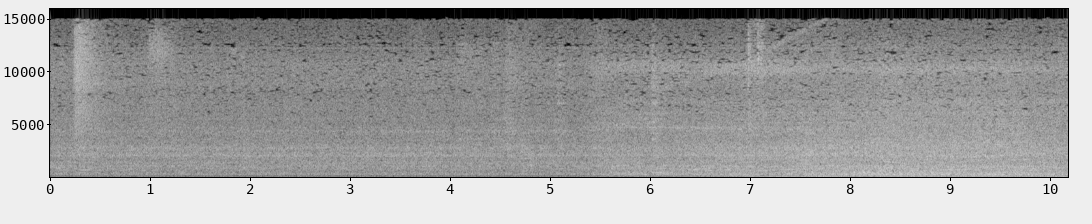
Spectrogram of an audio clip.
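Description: Caterpillar C13 diesel engine of a 2009 NABI 40-SFW transit bus, heard from the rear seats inside the cabin with its engine cooling fans running. About five or six seconds in it grows louder and a low steady drone comes up.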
